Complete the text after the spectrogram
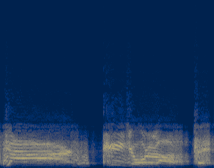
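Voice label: on fire, mood med, Hungarian; War Thunder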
